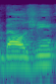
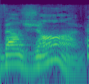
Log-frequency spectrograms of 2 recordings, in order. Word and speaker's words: Valjean: It's not Valjean, it's Valjean.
